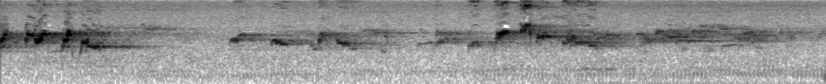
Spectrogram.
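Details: Red-whiskered bulbul singing as a decoy to lure wild birds for trapping; a loud burst of quick notes opens, followed by softer, drawn-out warbled whistles and another bright phrase, then a thump.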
